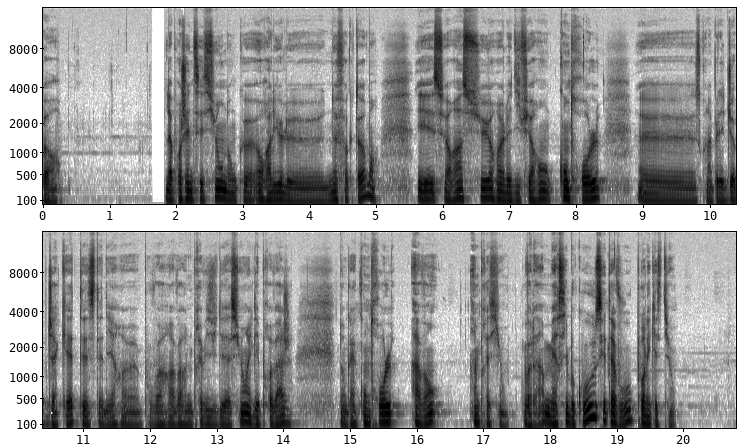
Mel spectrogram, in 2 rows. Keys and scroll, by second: 0.5 Right, 17.3 Right.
